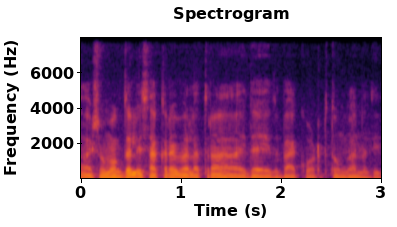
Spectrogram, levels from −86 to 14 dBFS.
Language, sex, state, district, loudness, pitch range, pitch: Kannada, male, Karnataka, Shimoga, -19 LUFS, 95-120 Hz, 110 Hz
